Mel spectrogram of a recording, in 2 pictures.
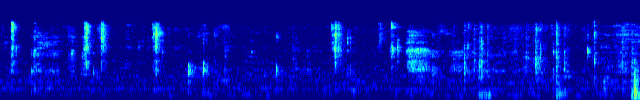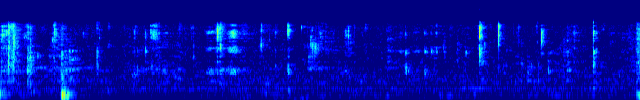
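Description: A mouthful of dry crackers being chewed after it has turned to paste, with wet mouth clicks and smacks throughout. A few louder, low thumps come around the middle.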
